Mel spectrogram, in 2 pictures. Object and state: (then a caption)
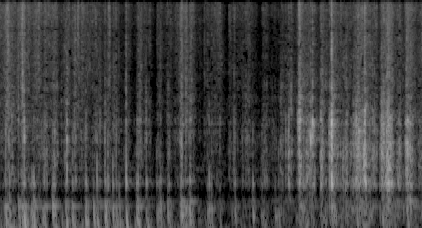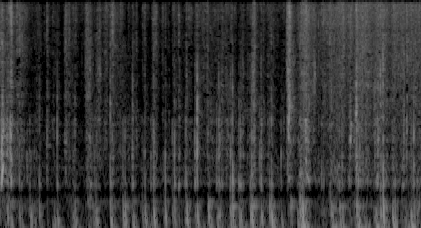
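Fabric snapback cap. Fingertips and nails rapidly scratch and tap a purple and teal fabric snapback baseball cap with a stiff brim, held up in the air. The result is a dense, continuous run of soft, dull taps and brushing scratches, mostly low and muffled with little brightness, each tap dying away almost instantly.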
